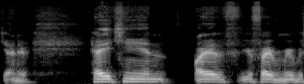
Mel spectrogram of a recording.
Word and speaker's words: Cian: So we've Hey Keen from Hayden Jones Media. Hey Kane, what? Just saying, it's spelled CIAN. Just saying. So it's Hey Kane.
